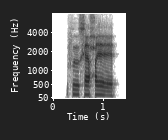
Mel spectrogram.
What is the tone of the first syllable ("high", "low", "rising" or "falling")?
high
